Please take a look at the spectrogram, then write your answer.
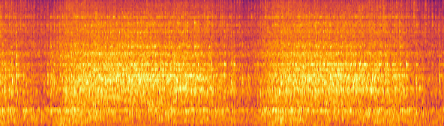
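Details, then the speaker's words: Honda Fit, car jacked up and wheels run: low growl swelling and fading with wheel speed over the running engine, no play felt; bad front wheel bearing, replaced with new bearing and hub. "yeah after I got my shoe it is this bearing you know it's not getting any play at all but it definitely sounds bad bad"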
